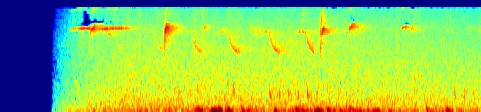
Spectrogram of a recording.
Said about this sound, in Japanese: あの今たまたま周りにですね、さまざまな鳥の群れが混ざった混群という群れがいます。あのスズメぐらいの大きさの体の小さな鳥が先ほどからこの上行ったり来たりしてるんですけど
